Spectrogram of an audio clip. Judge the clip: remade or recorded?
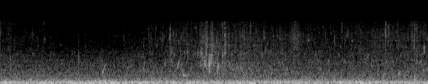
recorded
